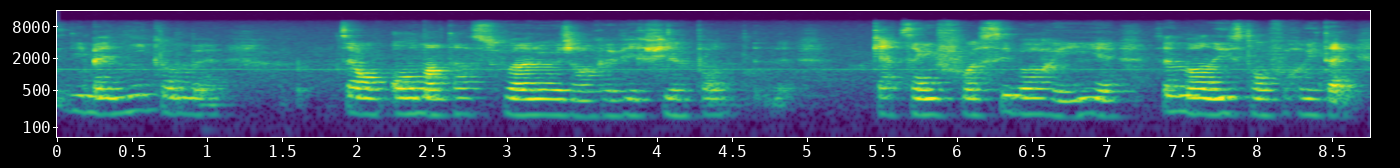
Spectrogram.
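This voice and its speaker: Noticeable background noise sits behind a woman's medium-pitched voice. She speaks at a very slow pace. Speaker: vlogger. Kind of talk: casual talk to camera.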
